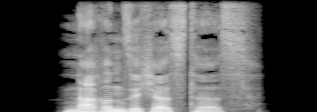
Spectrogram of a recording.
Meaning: strong/mixed nominative/accusative neuter singular superlative degree of narrensicher
- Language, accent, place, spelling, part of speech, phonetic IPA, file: German, Germany, Berlin, narrensicherstes, adjective, [ˈnaʁənˌzɪçɐstəs], De-narrensicherstes.ogg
